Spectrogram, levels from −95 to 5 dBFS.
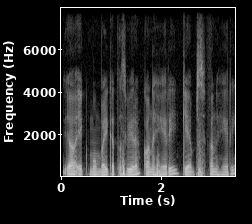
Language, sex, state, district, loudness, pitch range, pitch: Hindi, male, Bihar, Purnia, -24 LUFS, 120-130 Hz, 125 Hz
